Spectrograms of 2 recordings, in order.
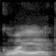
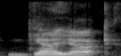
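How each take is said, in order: First: It is pronounced the North American way. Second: It is pronounced the French way. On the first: "the traditional North American correct pronunciation" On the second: "the French pronunciation"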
